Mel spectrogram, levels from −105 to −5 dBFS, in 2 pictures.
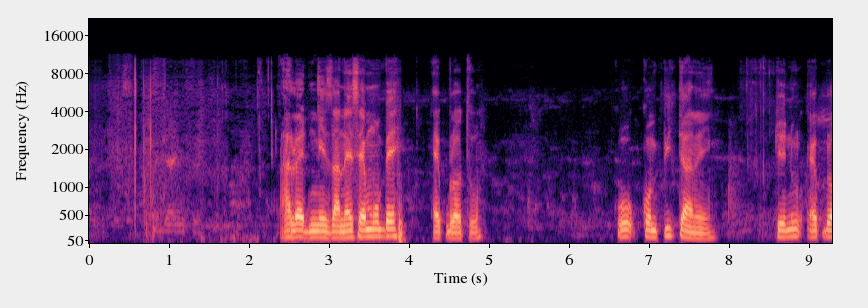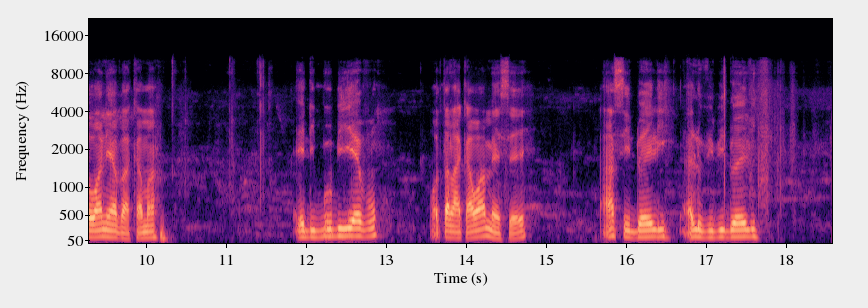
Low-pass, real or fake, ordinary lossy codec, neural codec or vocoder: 10.8 kHz; fake; Opus, 32 kbps; vocoder, 24 kHz, 100 mel bands, Vocos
